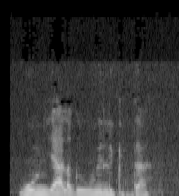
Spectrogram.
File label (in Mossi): "wʋmb yalg wilgda", moore; sense of hearing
